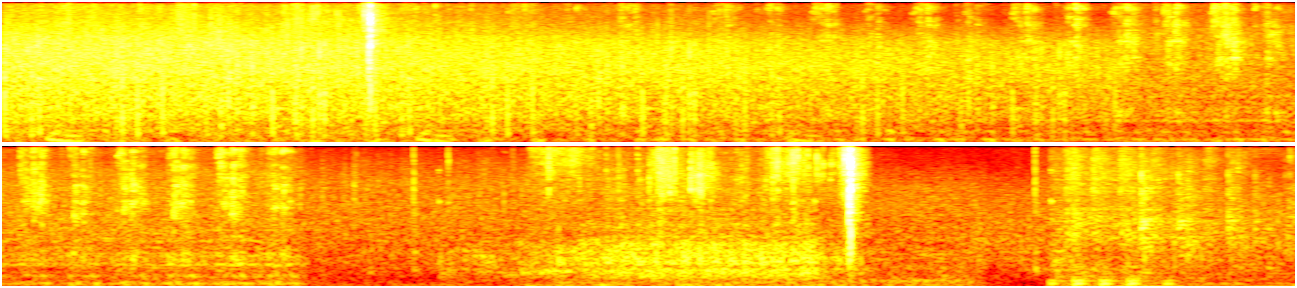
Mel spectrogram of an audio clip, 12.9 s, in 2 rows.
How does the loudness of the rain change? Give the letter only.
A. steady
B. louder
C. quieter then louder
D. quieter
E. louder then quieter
D.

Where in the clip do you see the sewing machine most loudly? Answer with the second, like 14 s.
10 s.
